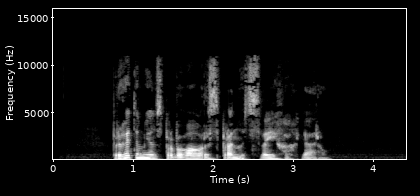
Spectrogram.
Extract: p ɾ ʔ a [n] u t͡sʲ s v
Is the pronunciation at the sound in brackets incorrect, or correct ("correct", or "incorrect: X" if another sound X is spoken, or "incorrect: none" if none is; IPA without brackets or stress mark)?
correct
